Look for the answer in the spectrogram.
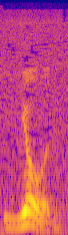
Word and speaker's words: yod: Now, the word jot in Hebrew is pronounced yod. And yod is the smallest letter in the Hebrew alphabet. Now, yod is equivalent to Y of English alphabet, ya sound.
